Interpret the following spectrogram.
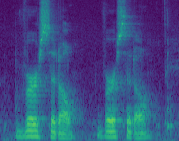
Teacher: And it's stressed on the first syllable, ver. So ver is long and sutil are short with reduced vowels.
